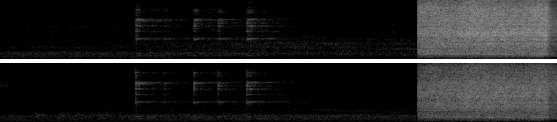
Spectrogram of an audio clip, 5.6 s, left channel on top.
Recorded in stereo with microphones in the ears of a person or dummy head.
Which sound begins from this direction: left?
Hammering, at 4.2 s.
